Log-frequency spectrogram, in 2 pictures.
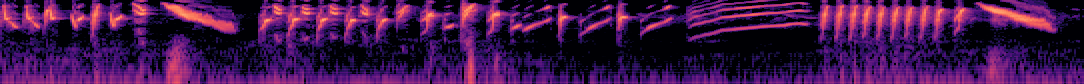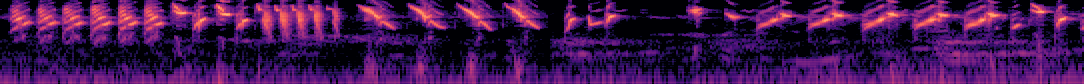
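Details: Tutoring song of a European goldfinch for training young birds: dense, liquid twitters mixed with rising whistled slurs and a harsh buzzy trill, delivered almost without pause.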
